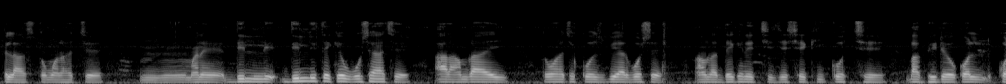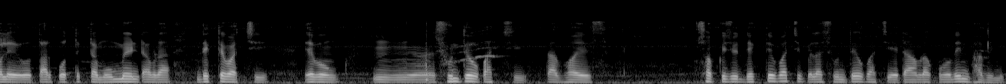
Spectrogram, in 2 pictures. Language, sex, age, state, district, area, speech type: Bengali, male, 30-45, West Bengal, Cooch Behar, urban, spontaneous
